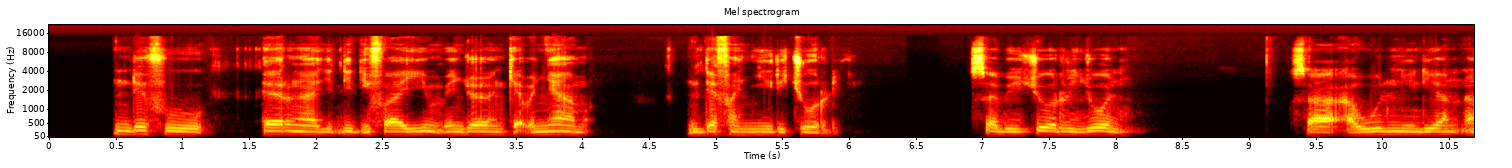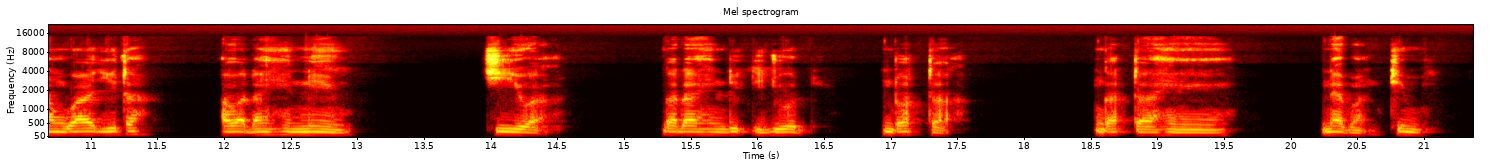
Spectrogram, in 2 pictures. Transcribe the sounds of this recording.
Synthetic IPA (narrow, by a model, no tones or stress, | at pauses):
ndefu | ʔɛɾŋad͡ʒiɗiɗifaːjimɓɛɲd͡ʒɔjankɛ̰ɓɛ̰ɲaːma | dɛfaniːɾit͡ʃoɾdi | sabit͡ʃoɾdid͡ʒoːni | saʔawulnindijanɗanwaːd͡ʒita | ʔawaɗanɦinːeːŋu | t͡ʃiːwa | ŋɡaɗahɛnliɗːid͡ʒoːɾɗi | ndɔtːa̰ | ŋɡatːaɦɛn | nɛbantimːi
